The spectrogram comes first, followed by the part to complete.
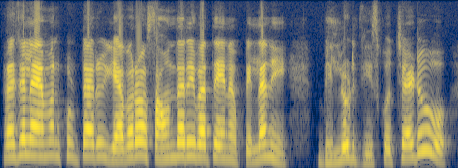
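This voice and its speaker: A woman's voice: high voice, a little fast. A woman telling a folk tale conversationally, often asking and answering her own questions. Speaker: storyteller. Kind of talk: spoken folk-tale storytelling.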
